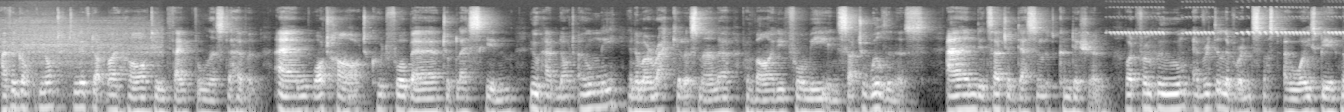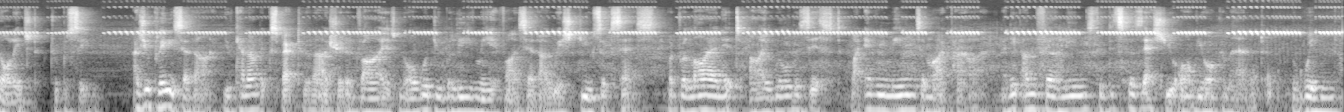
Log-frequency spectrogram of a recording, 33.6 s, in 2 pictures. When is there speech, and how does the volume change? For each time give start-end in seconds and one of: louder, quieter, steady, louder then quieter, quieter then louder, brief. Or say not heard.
0.0-33.5 steady.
